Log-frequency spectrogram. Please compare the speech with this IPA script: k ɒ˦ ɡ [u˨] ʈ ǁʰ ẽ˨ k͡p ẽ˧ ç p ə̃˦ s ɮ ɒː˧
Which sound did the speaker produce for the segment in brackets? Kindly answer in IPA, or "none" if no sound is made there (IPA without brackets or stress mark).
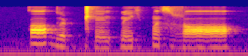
ø˨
